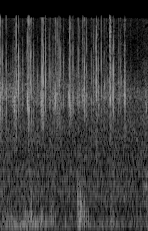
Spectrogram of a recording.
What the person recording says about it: you got to shake these things up they've got a ball in there just like a spray paint can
